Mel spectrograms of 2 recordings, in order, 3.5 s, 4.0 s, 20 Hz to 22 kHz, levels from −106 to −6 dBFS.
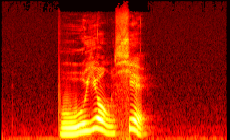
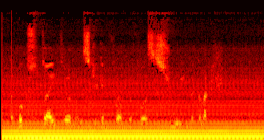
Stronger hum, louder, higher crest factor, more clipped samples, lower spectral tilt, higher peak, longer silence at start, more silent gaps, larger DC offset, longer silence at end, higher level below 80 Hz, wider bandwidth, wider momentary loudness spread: second, none vs 50 Hz at -30 dBFS; first, -18 LUFS vs -33 LUFS; first, 18 dB vs 12 dB; neither; about the same, -6.5 dB/octave vs -7.5 dB/octave; first, -2 dBFS vs -18 dBFS; first, 0.9 s vs 0 s; neither; neither; first, 1.3 s vs 0 s; second, -58 dBFS vs -38 dBFS; first, 17 kHz vs 10.5 kHz; first, 11 LU vs 2 LU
